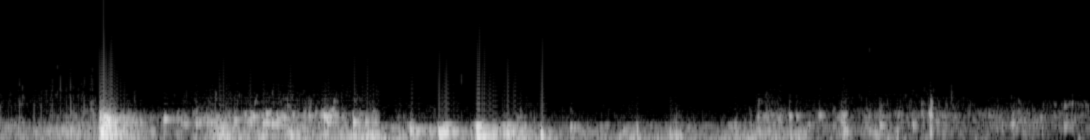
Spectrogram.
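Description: Muffled underwater noise picked up by a camera submerged in the sea: low, irregular rumbling and sloshing of water against the housing, with a sharp knock about a second in.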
